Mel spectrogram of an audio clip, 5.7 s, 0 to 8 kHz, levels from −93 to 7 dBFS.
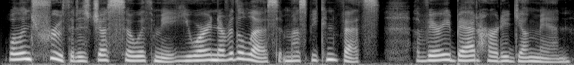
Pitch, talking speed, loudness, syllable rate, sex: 210 Hz, 230 wpm, -15 LUFS, 5.6 syllables/s, female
